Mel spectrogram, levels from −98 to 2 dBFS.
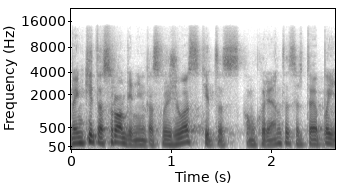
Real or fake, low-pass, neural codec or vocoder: fake; 14.4 kHz; autoencoder, 48 kHz, 32 numbers a frame, DAC-VAE, trained on Japanese speech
